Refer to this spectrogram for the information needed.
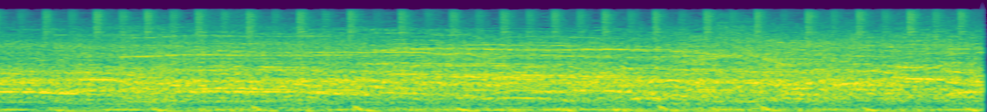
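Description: An angry crowd shouts "murderers" in a dense, continuous clamor of overlapping voices. The loud, steady roar of yelling and jeering never lets up across the whole stretch.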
